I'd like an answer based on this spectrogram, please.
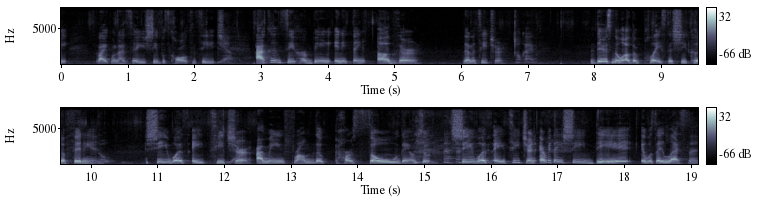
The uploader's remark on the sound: We were in a very popular and busy hotel in the Washington, DC area. There are some minor noise issues.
